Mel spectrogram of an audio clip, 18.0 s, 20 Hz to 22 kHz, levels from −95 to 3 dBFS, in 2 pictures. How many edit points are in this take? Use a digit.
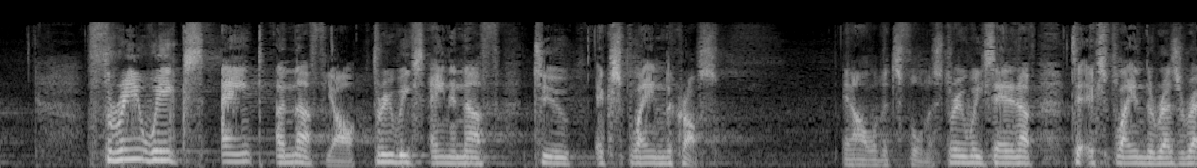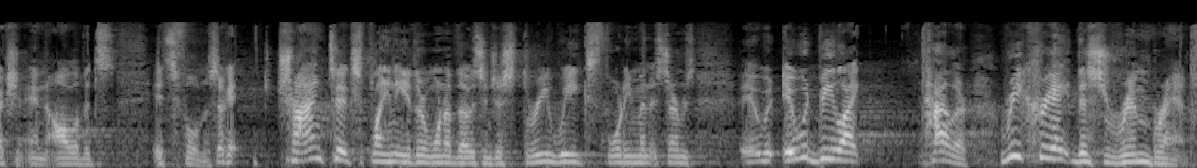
2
